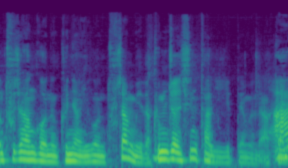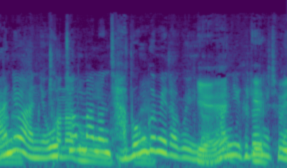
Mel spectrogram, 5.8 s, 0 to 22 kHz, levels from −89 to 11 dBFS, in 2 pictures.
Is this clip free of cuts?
no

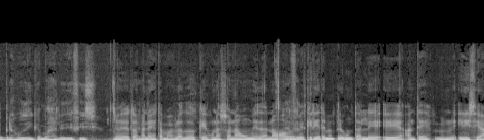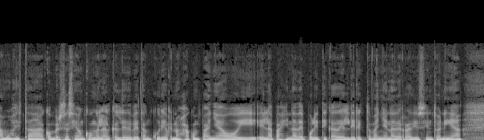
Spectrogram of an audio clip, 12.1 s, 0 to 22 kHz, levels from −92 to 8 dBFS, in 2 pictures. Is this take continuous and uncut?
no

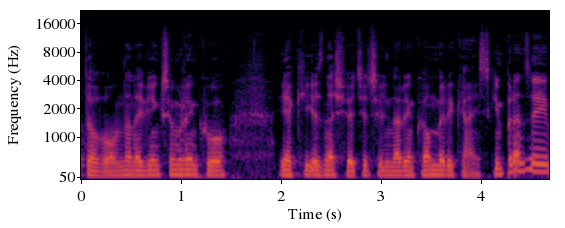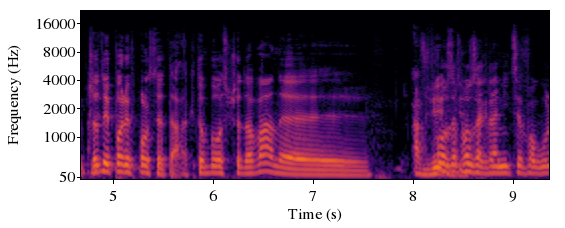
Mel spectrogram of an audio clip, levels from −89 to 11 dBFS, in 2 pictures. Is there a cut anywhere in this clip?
yes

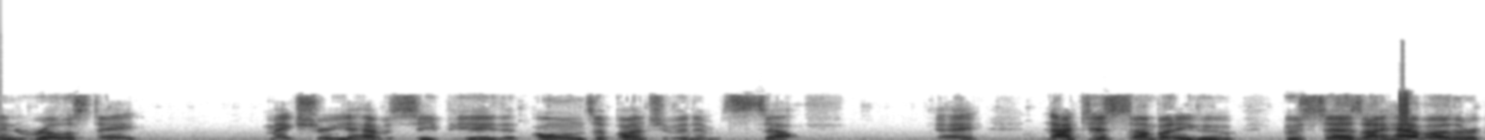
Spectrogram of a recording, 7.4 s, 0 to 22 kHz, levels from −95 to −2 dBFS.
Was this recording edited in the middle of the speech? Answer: no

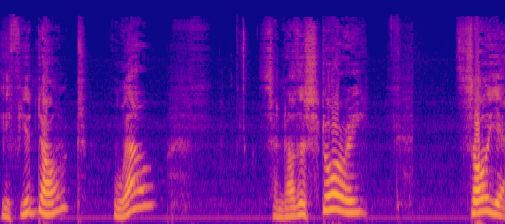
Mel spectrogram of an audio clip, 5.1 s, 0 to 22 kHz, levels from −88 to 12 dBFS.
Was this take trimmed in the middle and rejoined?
no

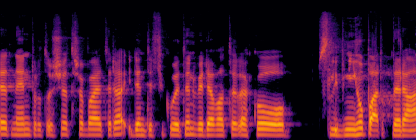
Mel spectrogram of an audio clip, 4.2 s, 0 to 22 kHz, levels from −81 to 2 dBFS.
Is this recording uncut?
yes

